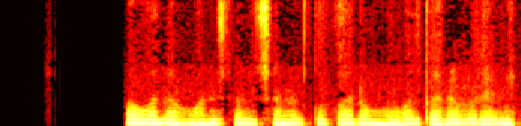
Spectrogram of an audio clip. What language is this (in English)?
Pashto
